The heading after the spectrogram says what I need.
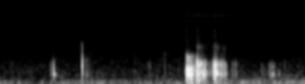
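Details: Ordinary bowel sounds from the stomach: a few soft gurgles, then a louder bubbling rumble.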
